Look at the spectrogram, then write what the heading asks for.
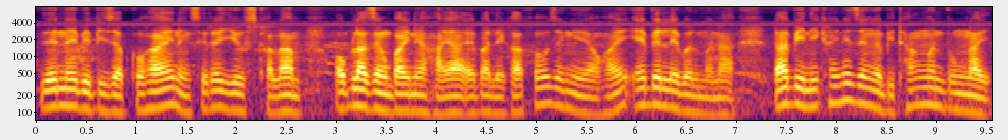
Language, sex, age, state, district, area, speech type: Bodo, male, 30-45, Assam, Chirang, rural, spontaneous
